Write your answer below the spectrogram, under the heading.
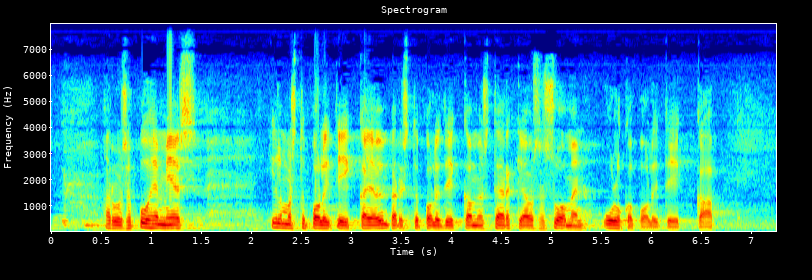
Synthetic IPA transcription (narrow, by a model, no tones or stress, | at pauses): ɑrʋoˑsɑpuhemːies | ilmɑst̪opolit̪iːkːɑjɑympærist̪øpolit̪iːkːɑomyøst̪ærkeæosɑsuomenulkopolit̪iːkːɑ̰ː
